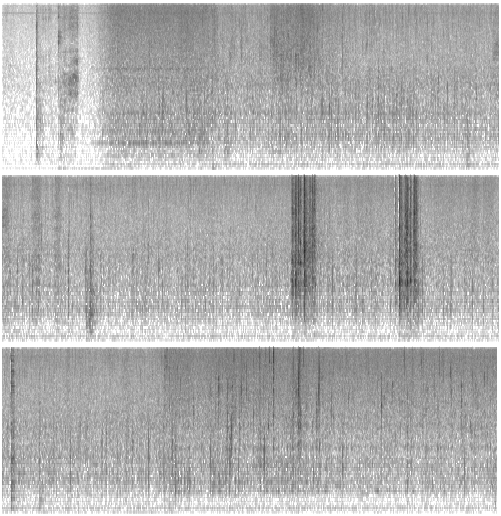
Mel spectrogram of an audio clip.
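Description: Stuffed beancurd pieces frying in shallow oil in a pan: a steady sizzle that starts about two seconds in and grows denser near the end. Two sharp knocks sound midway.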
